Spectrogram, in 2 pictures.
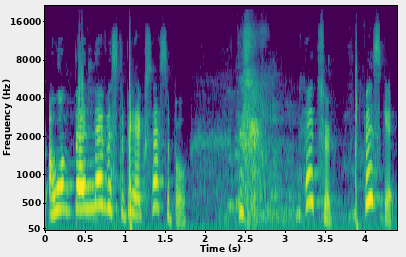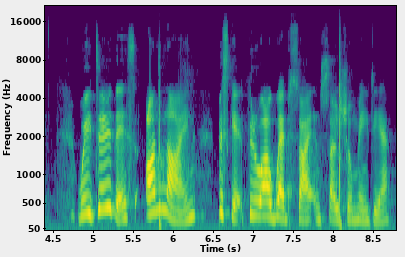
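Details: Woman with Tourette syndrome, a neurological condition causing uncontrollable movements and noises, with very frequent involuntary word tics (one word up to 16,000 times a day); vocal tics (Tourette syndrome).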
